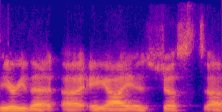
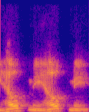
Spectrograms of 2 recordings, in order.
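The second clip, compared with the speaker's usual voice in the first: normal talking voice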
